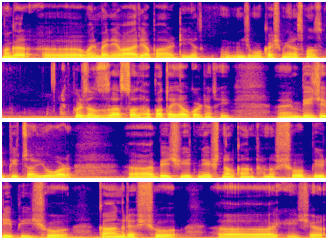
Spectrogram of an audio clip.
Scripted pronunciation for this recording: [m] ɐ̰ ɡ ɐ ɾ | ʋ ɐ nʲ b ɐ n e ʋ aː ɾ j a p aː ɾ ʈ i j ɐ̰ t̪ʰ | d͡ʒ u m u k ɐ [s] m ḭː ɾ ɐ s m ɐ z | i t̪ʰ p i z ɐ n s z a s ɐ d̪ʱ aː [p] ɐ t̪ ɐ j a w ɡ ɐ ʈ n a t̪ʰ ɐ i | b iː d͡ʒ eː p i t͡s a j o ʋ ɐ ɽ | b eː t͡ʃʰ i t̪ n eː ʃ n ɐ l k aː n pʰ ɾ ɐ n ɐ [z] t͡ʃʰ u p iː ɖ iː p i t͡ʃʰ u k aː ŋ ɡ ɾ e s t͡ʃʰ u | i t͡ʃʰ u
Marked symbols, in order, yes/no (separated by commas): yes, no, yes, no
